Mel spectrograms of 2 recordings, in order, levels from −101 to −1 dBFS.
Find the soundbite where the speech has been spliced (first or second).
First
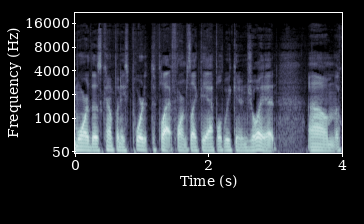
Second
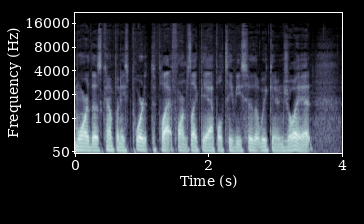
first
